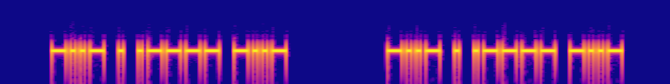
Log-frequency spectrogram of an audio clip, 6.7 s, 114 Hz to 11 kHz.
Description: Morse code, heard as a keyed tone, about 25 wpm, 700 Hz. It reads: XE1X XE1X
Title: DXCC-100 Call Signs - 4 Characters - Repeated 3x - 25wpm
